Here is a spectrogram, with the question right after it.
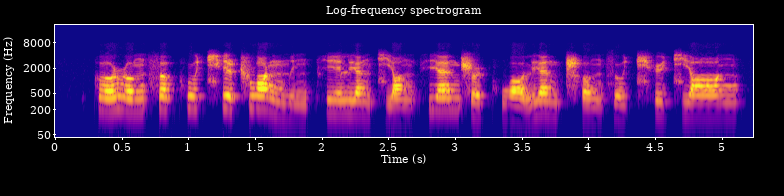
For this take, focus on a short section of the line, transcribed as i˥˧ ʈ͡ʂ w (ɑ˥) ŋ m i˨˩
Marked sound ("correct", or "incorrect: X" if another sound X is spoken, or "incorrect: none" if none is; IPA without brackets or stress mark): incorrect: ɑ˥˩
